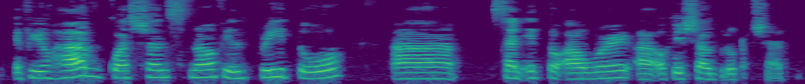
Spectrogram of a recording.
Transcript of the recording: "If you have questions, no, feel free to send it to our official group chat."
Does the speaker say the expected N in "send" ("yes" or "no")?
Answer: yes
